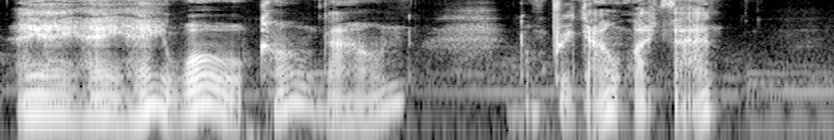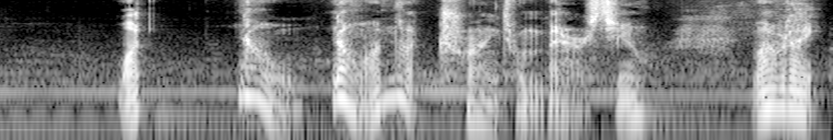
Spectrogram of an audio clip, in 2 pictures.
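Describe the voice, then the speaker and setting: A man's voice: mid-range voice, wildly swooping pitch, takes it slowly, gravelly, pauses often, faint music behind, heavily acted. A man playing an awkward, blunt supervillain in a romantic ASMR roleplay, speaking in a hesitant, earnest, conversational way. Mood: flustered, soothing. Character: male supervillain, awkward, blunt, businesslike on a blind date. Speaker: voice actor.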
